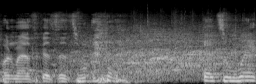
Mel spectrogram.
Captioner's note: audience laughing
